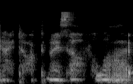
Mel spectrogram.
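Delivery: very soft, secretive, barely voiced whisper. Imitating people admitting they talk to themselves: imitating a whisper. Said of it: "in a whisper".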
